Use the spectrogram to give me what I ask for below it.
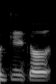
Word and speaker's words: Giger: the harkonnen yeah and so his name is pronounced hr geeker and i have it embedded in my brain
